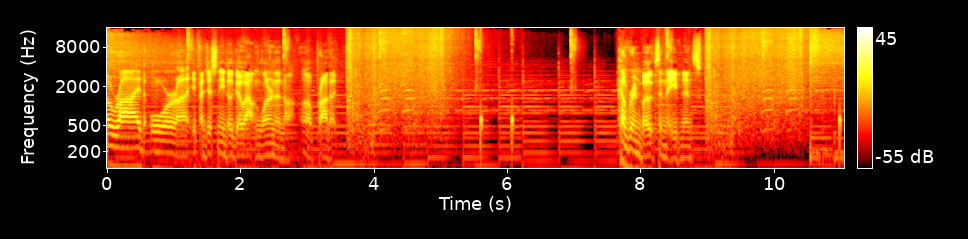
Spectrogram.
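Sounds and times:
background music: 0.0s - 11.0s
rushing water splash effect: 3.6s - 5.2s, 9.0s - 10.6s.

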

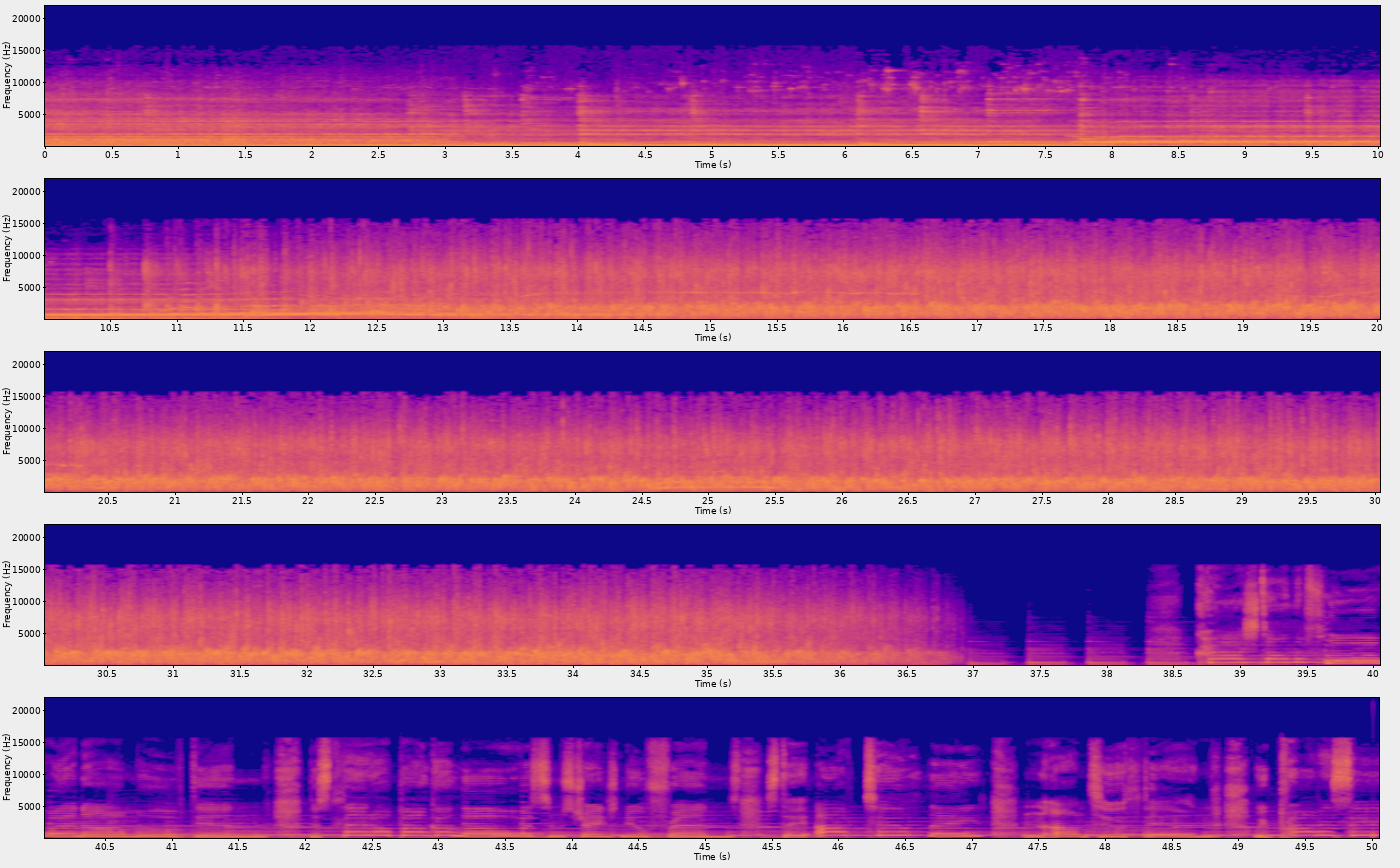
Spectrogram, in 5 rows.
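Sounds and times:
whoops: 10.5s - 16.4s, 24.2s - 26.8s
audience applauding: 10.5s - 37.0s.

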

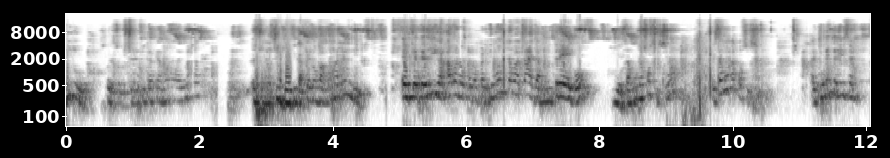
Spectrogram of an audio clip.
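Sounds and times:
woman speaking into a microphone: 0.0s - 12.0s.

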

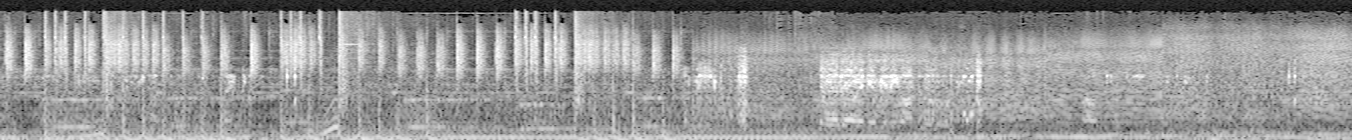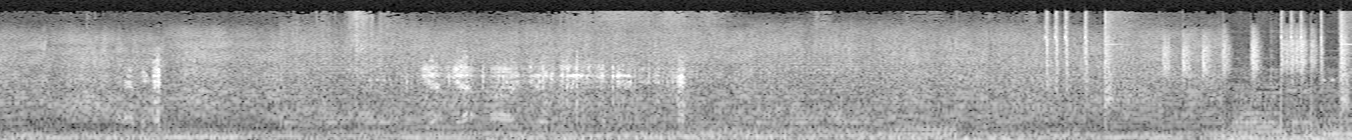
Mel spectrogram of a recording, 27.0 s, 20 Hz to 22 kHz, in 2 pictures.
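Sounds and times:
music: 0.0s - 27.0s.

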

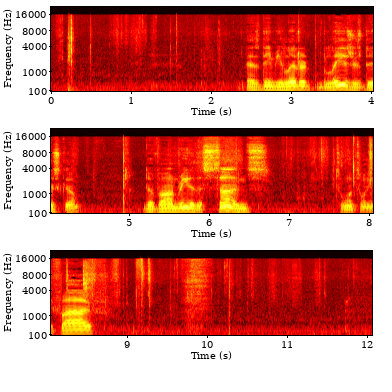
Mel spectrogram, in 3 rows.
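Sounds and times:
trading cards rustling: 0.0s - 2.2s, 5.0s - 11.6s.

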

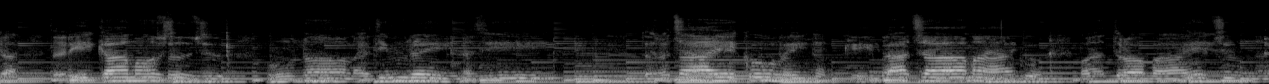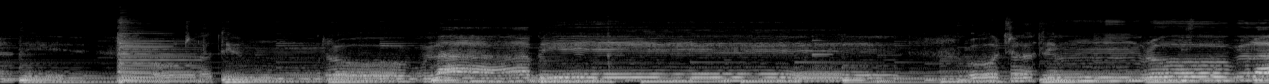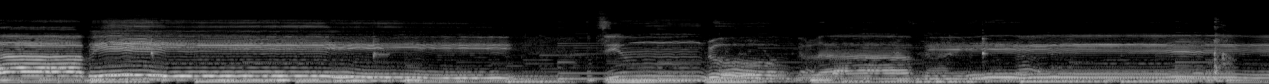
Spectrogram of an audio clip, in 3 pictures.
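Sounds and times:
person singing: 0.0s - 5.8s, 6.4s - 38.0s
acoustic guitar picked: 0.0s - 38.0s.

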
